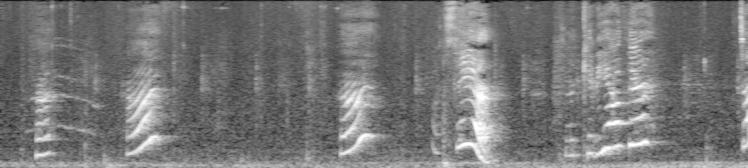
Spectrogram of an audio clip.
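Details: Indoor domestic cat, usually silent, whining repeatedly in the morning after blue jays were seen on a deck; a series of rising-falling harmonic meows roughly every second, with a low hum and faint background voices.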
